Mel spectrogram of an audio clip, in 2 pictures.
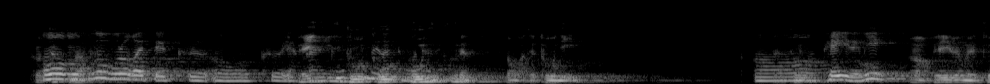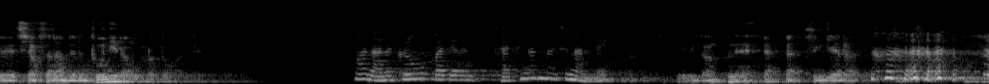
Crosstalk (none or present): present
